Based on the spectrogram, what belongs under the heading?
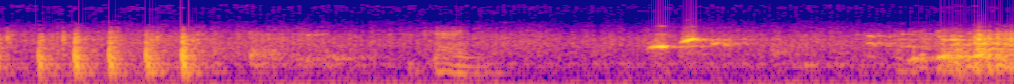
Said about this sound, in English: All right. Knock on his door. He'll probably still be in bed.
